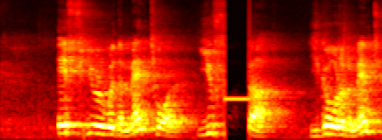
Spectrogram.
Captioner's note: beep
